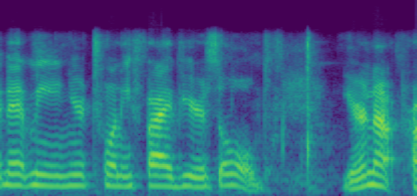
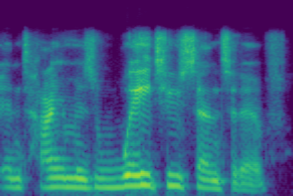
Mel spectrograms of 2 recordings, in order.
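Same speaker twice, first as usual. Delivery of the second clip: ordinary delivery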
